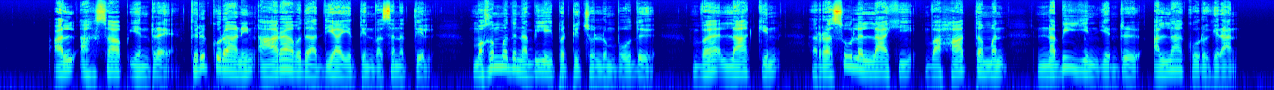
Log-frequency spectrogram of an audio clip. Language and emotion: Tamil, neutral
